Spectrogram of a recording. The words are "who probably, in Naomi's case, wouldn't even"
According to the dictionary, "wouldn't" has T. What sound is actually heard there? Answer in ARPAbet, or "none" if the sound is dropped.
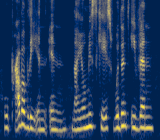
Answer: T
